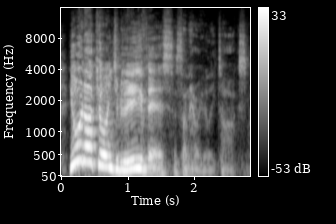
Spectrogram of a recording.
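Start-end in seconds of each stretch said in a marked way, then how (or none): 0.1-1.7 high, loud hammed-up British accent. Retelling a repairman's midnight reply, mock British accent. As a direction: put on an exaggerated British voice. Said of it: "in his British accent".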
